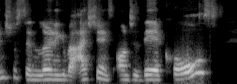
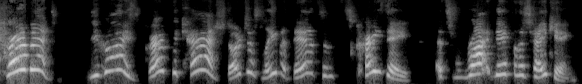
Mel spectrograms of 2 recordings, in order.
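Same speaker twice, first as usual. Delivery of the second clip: much higher, bursting start, then pleading; urgent excited plea; 9 semitones higher than usual. Retold or imitated. Coach to team about expiring bonus, urgent. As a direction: urge them to grab it now. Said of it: "I'm like".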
